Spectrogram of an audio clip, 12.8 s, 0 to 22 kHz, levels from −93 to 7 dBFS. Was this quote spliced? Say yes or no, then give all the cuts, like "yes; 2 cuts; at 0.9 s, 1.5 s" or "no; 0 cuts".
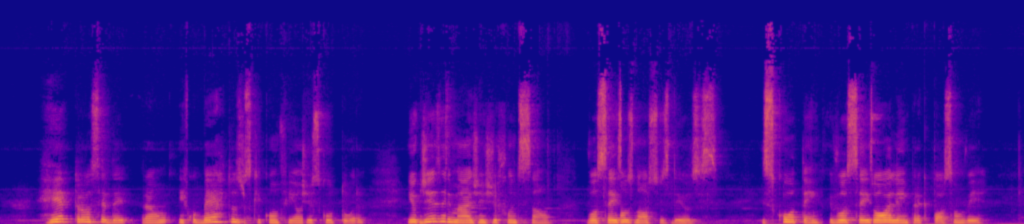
yes; 8 cuts; at 2.3 s, 3.0 s, 3.8 s, 5.2 s, 5.6 s, 7.8 s, 10.3 s, 10.9 s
